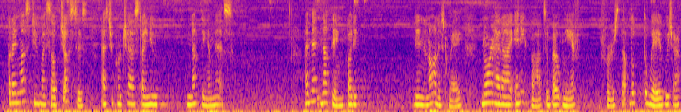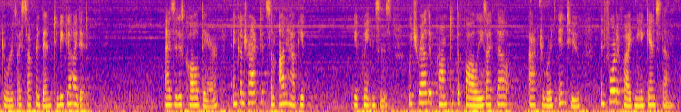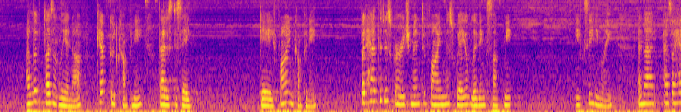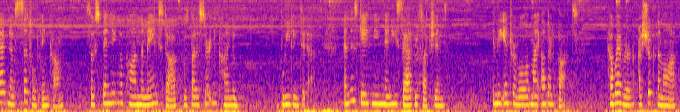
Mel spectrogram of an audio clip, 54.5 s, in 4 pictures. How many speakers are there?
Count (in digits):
1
